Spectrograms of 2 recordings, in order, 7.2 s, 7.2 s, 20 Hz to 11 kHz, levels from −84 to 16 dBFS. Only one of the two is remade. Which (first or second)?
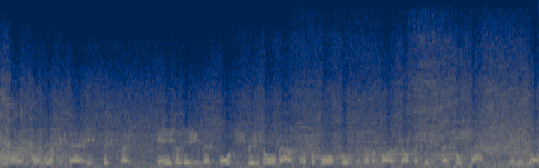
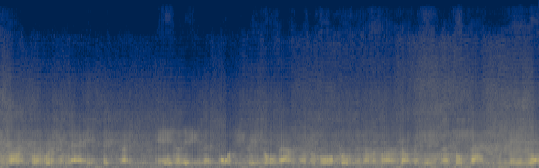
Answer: second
